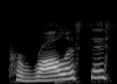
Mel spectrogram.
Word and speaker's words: pyrolysis: So The only other question I have before we go, is it actually pronounced pyrolysis? paralysis. Pyrolysis? Yes, Pyrolysis.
